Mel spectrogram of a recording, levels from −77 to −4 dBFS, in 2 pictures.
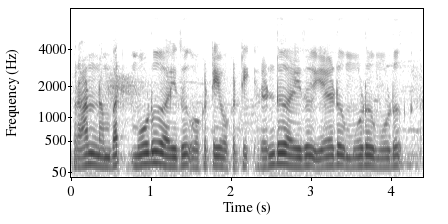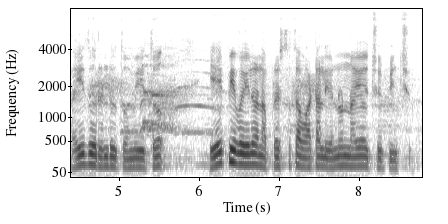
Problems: background sounds at intervals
